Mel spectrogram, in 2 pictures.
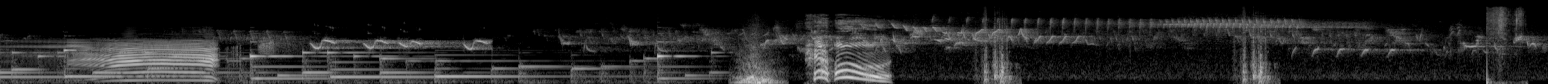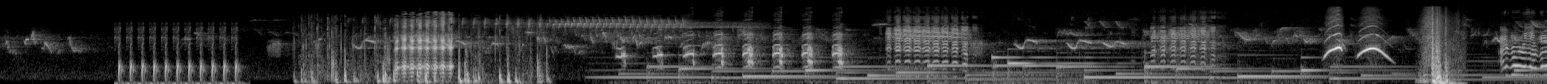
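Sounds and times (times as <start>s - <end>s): birds chirping and trilling: 0.2s - 30.9s
loud bleat: 24.4s - 25.2s, 27.0s - 27.7s.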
